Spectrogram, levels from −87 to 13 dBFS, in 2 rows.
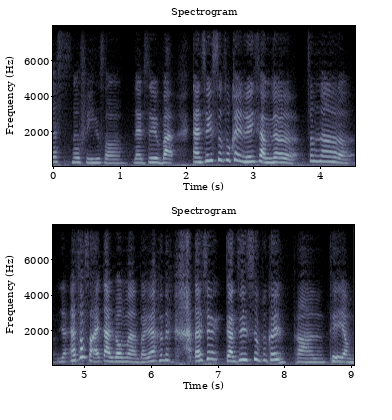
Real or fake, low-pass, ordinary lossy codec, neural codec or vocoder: fake; none; none; codec, 16 kHz, 0.5 kbps, FunCodec, trained on Chinese and English, 25 frames a second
